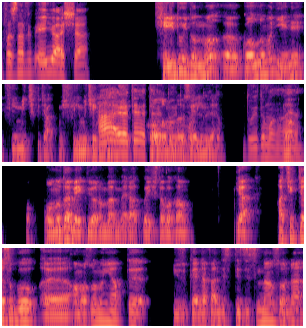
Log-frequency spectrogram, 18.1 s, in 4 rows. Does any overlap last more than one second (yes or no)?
yes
